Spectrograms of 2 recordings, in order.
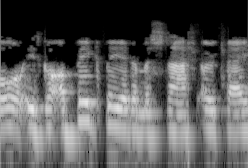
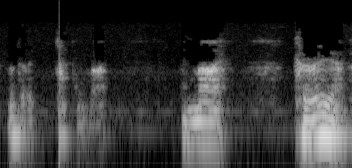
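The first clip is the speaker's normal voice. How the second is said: whispered aside; 4 semitones lower, 6 dB quieter than usual. Real, not acted. Aside about the career gap.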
